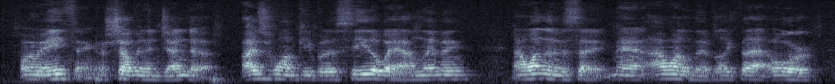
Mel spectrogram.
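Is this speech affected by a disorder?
Yes: ALS; about 2 years since onset.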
